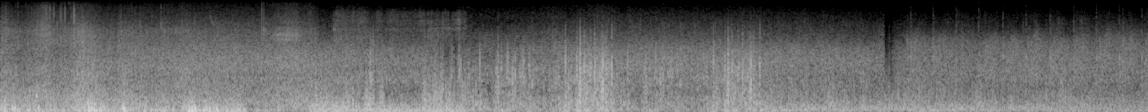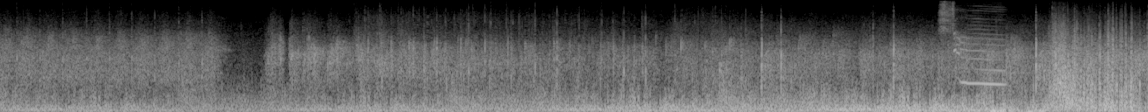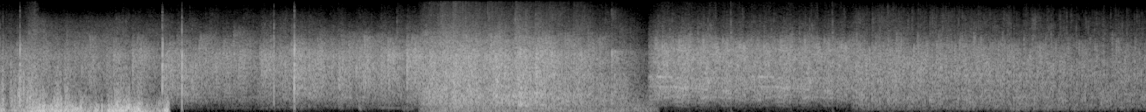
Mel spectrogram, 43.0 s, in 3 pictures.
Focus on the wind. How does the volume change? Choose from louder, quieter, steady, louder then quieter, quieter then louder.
quieter then louder.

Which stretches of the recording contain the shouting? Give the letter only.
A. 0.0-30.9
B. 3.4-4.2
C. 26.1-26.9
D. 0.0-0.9
C.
